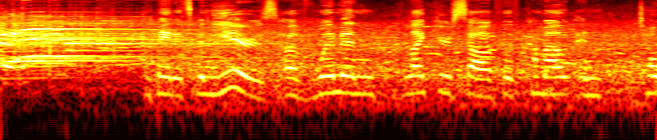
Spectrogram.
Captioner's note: cheering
